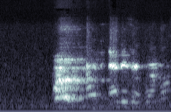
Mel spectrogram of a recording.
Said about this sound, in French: Non, ça vient de commencer chez moi. Ils ont dû entendre les aboiements de la porte blanche.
